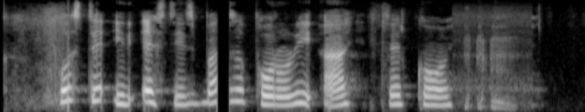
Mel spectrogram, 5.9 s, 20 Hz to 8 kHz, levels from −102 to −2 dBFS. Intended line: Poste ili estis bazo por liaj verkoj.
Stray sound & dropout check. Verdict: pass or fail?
fail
